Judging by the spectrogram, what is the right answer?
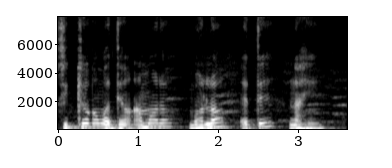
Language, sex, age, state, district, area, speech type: Odia, female, 30-45, Odisha, Mayurbhanj, rural, spontaneous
